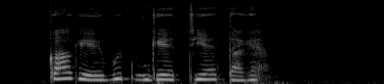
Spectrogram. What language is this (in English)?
Kalenjin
